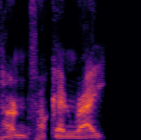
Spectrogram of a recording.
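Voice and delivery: put-on big, very low, loud Scottish accent. Imitating a swearing sat-nav voice: imitating a big deep scottish accent. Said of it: "in a big, deep Scottish accent like that".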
